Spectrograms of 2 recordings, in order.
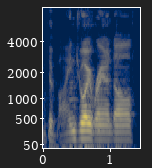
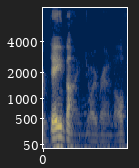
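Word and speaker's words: Da'Vine Joy Randolph: I do think, like always, this is going to go to Divine Joy Randolph, or Davine Joy Randolph, as I learned recently on how to pronounce her name.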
